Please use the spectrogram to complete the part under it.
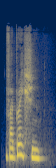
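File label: "vibration", British English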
